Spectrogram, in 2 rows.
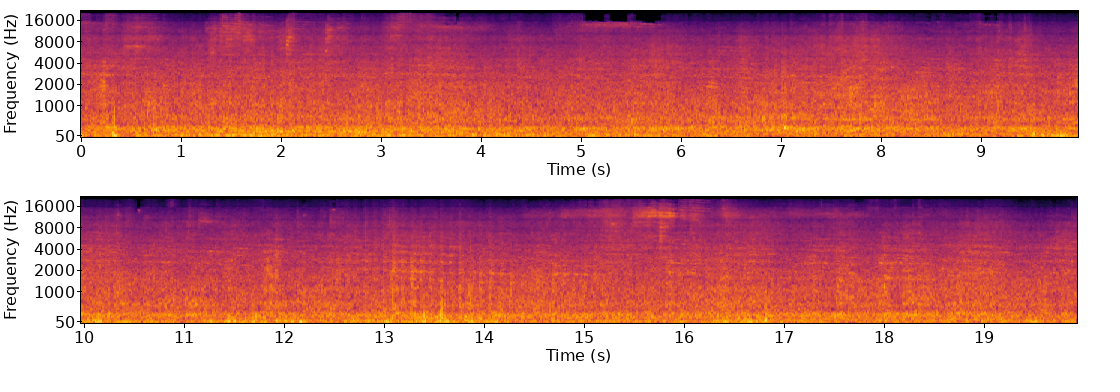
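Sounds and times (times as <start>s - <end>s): train wheels rumbling on rail: 0.0s - 19.9s.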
